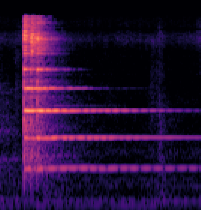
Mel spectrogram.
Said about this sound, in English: Are we ready? Yeah. You want to cheers? Cheers. Cheers.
